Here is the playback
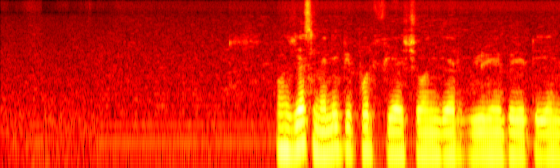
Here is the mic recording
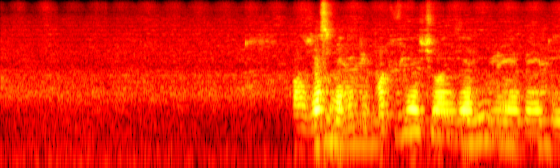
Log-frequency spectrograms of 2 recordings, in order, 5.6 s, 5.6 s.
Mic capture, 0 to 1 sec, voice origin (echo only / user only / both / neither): neither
